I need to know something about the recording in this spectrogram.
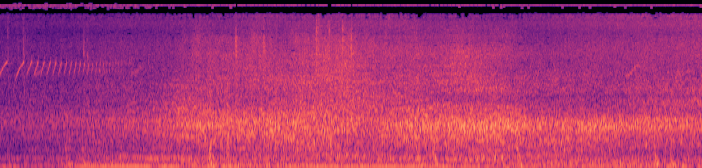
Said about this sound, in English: There's a few cars driving past because it's much, much cooler up here at a higher elevation than it is down in the desert where it is baking hot.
